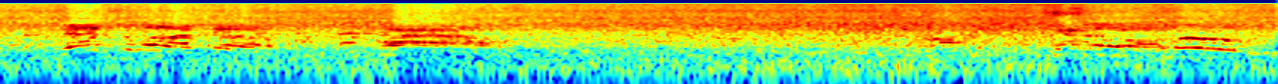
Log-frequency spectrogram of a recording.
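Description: Steady rushing noise of large shop fans moving air, with short snatches of voices talking a few times over it.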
